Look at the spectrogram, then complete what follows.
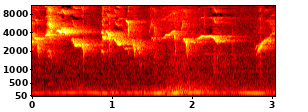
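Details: Fighting call of a greater green leafbird, recorded May 2016 for training other songbirds: a quick series of high, clear, downslurred whistled chirps with a constant low hum underneath.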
